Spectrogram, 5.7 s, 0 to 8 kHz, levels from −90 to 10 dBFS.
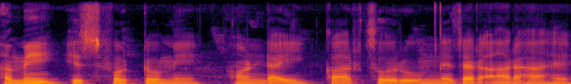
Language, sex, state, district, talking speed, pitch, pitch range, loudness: Hindi, male, Uttar Pradesh, Lucknow, 115 wpm, 115 Hz, 115-120 Hz, -19 LUFS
